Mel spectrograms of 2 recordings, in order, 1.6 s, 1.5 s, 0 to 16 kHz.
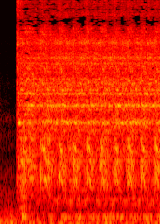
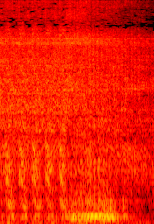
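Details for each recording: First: Mitsubishi Delica 4M40 2.8L diesel, a scrapyard engine started outside the vehicle for the first time after wiring, glow plugs, priming and air purging: cranks evenly about three seconds, then fires and settles into a steady run; normal start. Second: Mitsubishi 4M40 2.8 L diesel from a scrapped Delica, run outside the vehicle for the first time with only injector four cracked: uneven cranking, then it catches and stumbles roughly, with air still in the fuel system.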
